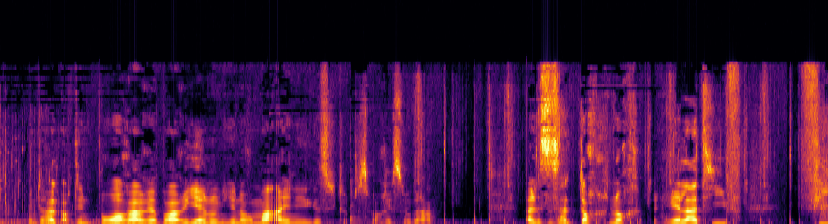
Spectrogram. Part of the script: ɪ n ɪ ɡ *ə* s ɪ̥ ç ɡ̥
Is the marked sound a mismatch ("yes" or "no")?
no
